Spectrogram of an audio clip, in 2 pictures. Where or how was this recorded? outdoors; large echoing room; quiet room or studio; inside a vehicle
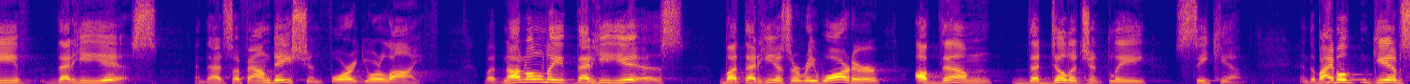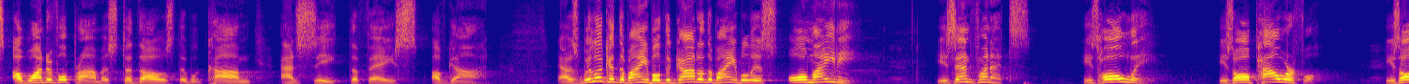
large echoing room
